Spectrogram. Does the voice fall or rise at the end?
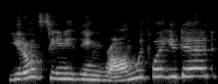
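rise. The pitch rises at the end like a question. It implies judgment of the listener. The speaker calls it wrong. "the inflection of asking it as a question um, implies judgment"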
